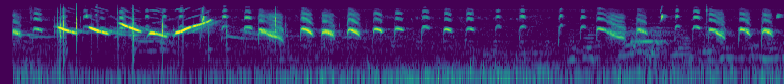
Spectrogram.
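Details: Green-winged saltator (Saltator similis) delivering a loud phrase of clear, slurred whistles: several falling notes, then a rising final sweep, while many other small birds chirp rapidly around it.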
